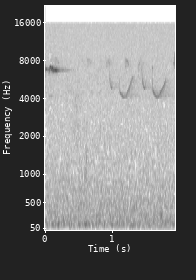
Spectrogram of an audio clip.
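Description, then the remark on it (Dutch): Faint, distant birds sing a few thin, high whistling phrases over a steady hiss of wind through the trees in the valley of the Ourthe in the Ardennes, on a lovely day. Nobody speaks. “Vogels in de verte”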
